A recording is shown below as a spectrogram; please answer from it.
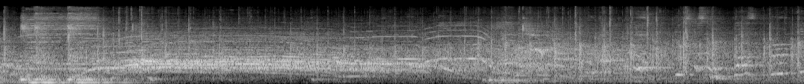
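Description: Stage-show music playing while a theatre audience of children and adults cheers and shouts; the music's bass drops out about a second and a half in.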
